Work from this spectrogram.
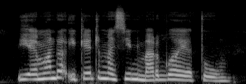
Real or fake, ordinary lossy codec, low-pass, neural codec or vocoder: fake; none; 19.8 kHz; codec, 44.1 kHz, 2.6 kbps, DAC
